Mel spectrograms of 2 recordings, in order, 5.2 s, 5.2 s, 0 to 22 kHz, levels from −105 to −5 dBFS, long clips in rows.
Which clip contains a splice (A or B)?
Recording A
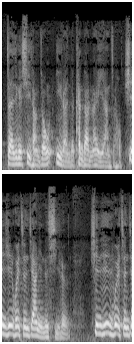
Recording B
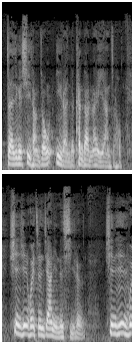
A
